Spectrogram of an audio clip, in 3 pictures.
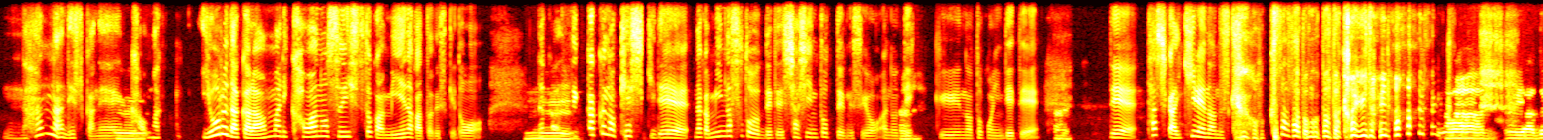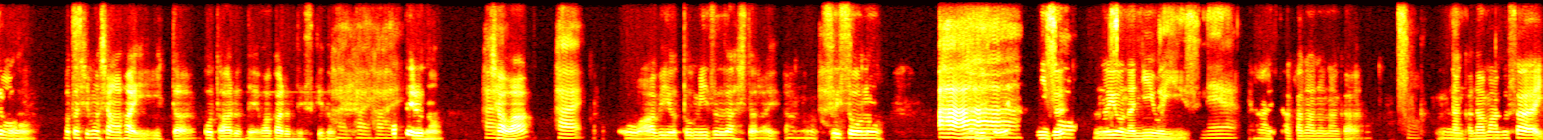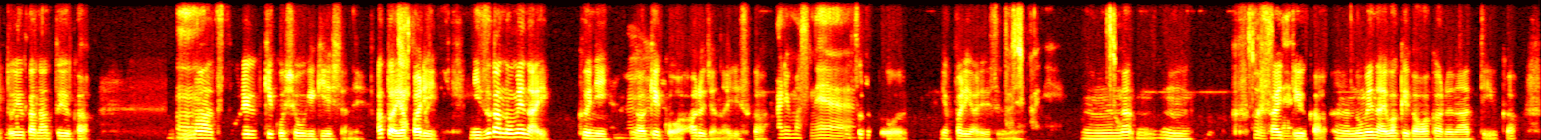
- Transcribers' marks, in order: other background noise; laughing while speaking: "けど、臭さとの戦いみたいな。なんか"; distorted speech
- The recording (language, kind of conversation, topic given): Japanese, unstructured, 旅行中に不快なにおいを感じたことはありますか？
